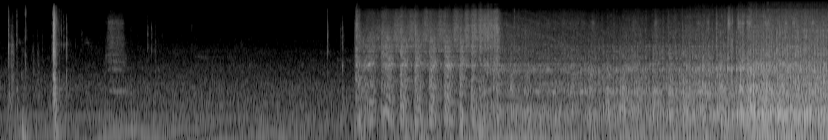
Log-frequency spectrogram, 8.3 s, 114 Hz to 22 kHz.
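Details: 2010 Volvo XC90 2.4 D5 (Euro 4 EGR setup), cold start: cranks, catches, then lumpy stumbling idle lacking five-cylinder thrum, often cutting out until warm; no codes, injectors test fine, EGR and intake cleaned without change, uses oil.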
